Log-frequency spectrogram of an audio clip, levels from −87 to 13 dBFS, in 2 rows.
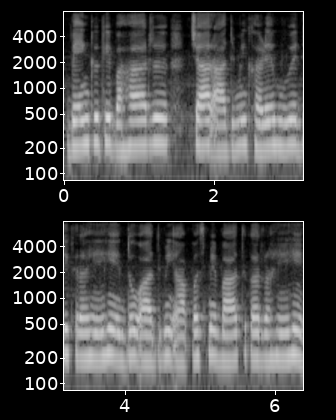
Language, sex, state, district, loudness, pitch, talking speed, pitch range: Hindi, male, Odisha, Nuapada, -14 LUFS, 205 Hz, 170 wpm, 195-215 Hz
